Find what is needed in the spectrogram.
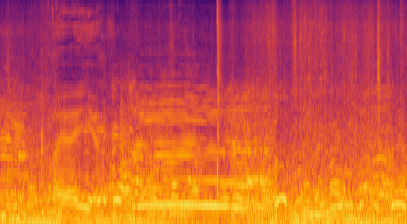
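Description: Zebu-type cattle mooing in a crowded pen, with one long steady moo lasting about a second near the middle.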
